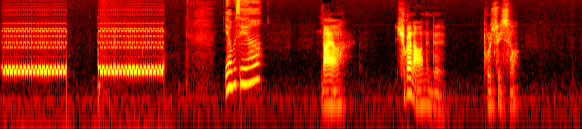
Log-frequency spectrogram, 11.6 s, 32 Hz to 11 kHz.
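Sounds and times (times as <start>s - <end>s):
telephone ringing with electronic trilling: 0.0s - 1.4s, 2.0s - 3.3s
speech: 4.5s - 5.3s, 6.4s - 7.0s, 8.0s - 8.9s, 9.7s - 10.4s.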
